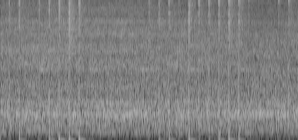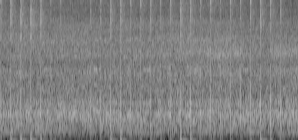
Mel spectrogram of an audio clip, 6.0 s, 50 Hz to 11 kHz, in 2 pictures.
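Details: Rapid sharp snapping clicks, irregular bursts of Q-switched laser pulses (1064 and 532 nm) firing during a laser tattoo removal treatment at a clinic; a normal device sound.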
